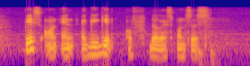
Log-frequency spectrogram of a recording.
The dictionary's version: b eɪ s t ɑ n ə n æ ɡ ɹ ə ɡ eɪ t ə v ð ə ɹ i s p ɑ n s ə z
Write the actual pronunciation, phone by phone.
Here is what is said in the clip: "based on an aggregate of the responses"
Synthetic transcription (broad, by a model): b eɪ s ɑ n ə n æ ɡ ɹ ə ɡ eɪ t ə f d ə ɹ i s p ɑ n s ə s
